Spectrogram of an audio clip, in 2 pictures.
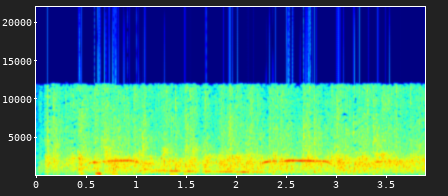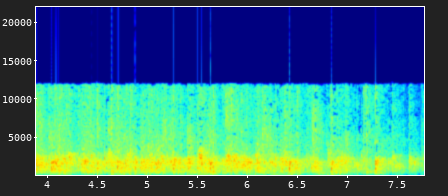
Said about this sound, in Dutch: Mag ik daarom een hartelijk applaus voor ….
